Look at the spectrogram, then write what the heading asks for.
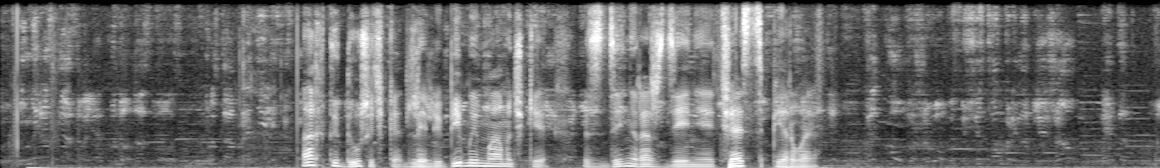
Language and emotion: Russian, positive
